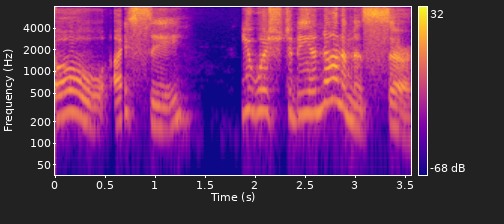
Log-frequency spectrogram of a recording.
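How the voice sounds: Using a put-on character voice, a woman speaks fairly slowly in a fairly high pitch with big pitch swings, a slightly mellow tone and a slightly husky edge.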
